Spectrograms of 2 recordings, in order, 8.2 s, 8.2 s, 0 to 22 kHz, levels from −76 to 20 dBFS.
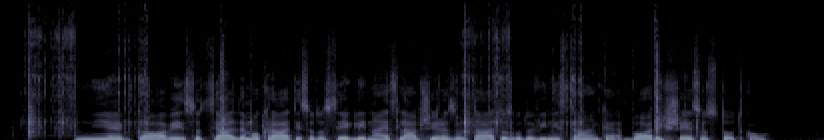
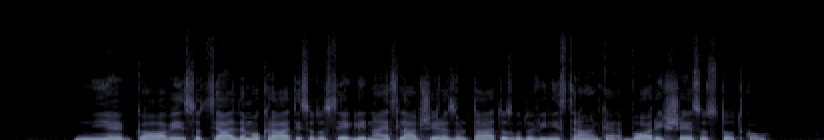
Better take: second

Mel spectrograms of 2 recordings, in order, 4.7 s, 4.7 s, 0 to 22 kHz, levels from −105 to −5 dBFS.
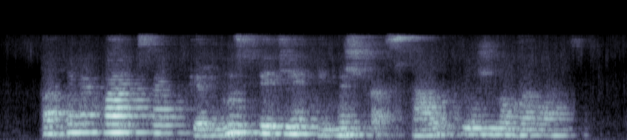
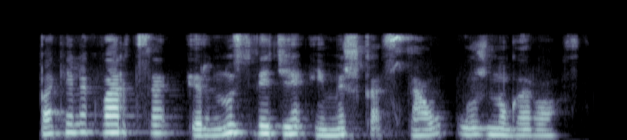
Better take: second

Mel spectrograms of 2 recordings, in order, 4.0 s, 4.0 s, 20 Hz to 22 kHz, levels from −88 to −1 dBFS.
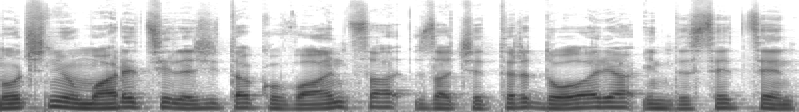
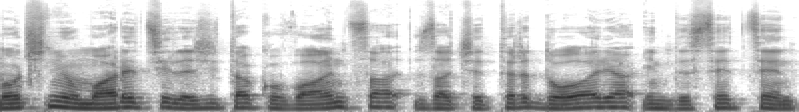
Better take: first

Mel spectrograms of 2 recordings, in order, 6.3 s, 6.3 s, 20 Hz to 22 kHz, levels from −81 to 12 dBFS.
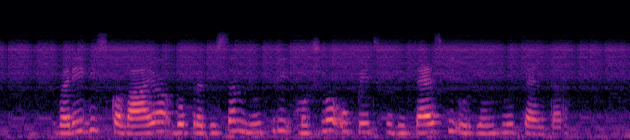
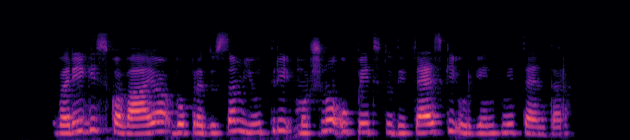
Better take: second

